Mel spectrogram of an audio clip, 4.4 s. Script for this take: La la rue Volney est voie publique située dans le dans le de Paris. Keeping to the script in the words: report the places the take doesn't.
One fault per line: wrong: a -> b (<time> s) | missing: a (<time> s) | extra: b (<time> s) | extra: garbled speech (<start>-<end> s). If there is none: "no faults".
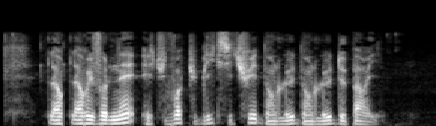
no faults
